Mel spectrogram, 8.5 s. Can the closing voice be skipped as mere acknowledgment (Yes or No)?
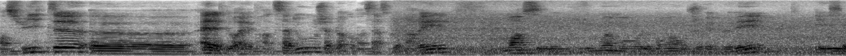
No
